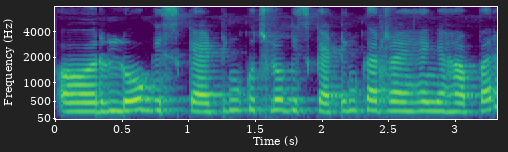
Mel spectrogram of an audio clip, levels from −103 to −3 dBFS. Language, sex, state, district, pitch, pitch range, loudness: Hindi, female, Bihar, East Champaran, 250 Hz, 235-265 Hz, -25 LUFS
